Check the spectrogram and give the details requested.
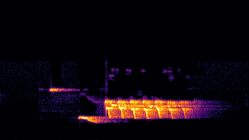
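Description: Siberian blue robin: a thin high whistle and a short rising note, then a fast, even rattling trill for about a second. No other sounds.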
